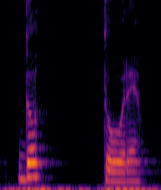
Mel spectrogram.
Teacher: La parola corretta è dottore, quindi sentite la doppia T, si sente molto bene. Se io tolgo una T, il suono cambia e cambia anche la pronuncia, quindi io dirò dotore.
